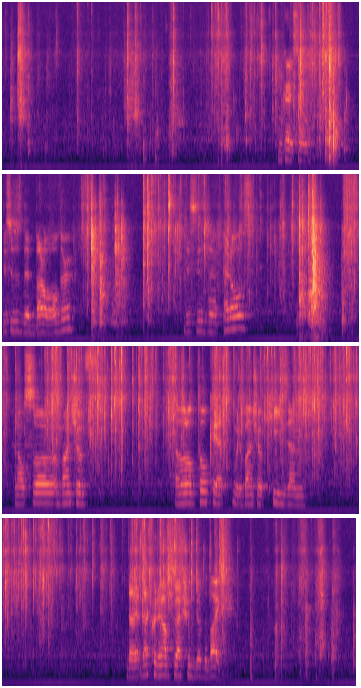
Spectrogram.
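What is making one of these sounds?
Cardboard and plastic packaging rustle and crinkle in hands.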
